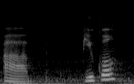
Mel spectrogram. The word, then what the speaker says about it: buccal: The day after that, the FBI and the CBI come to her home with a warrant for buccal.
